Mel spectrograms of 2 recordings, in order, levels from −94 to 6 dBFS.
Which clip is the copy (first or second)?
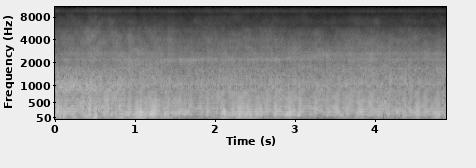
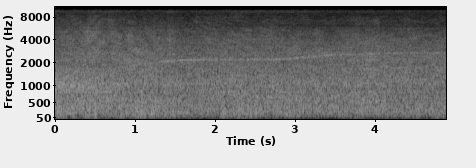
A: first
